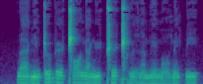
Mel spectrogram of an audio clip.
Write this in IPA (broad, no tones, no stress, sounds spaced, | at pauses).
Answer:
ɳ æː ɡ ɾʲ ẽ ɡ ʈ ɯ b øː ǁ ɑ ŋ æ ŋ y ǁ ø ɡ͡ǁ ɯː r æ̃ b ẽ m ɑ̃ː k͡p ẽ k͡p i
